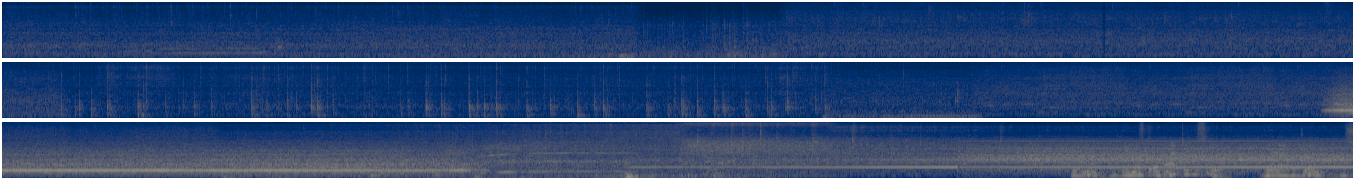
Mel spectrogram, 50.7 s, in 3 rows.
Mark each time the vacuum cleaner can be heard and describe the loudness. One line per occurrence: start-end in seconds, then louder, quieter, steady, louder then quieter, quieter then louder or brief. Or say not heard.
33.4-50.6 quieter then louder.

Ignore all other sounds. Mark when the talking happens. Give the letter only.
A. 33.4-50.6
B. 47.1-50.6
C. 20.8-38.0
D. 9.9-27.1
B.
